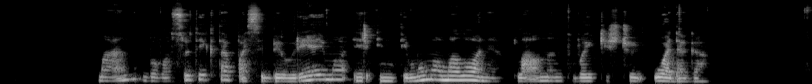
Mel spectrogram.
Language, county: Lithuanian, Vilnius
